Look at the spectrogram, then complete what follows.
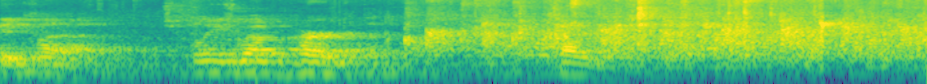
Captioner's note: audience applauds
